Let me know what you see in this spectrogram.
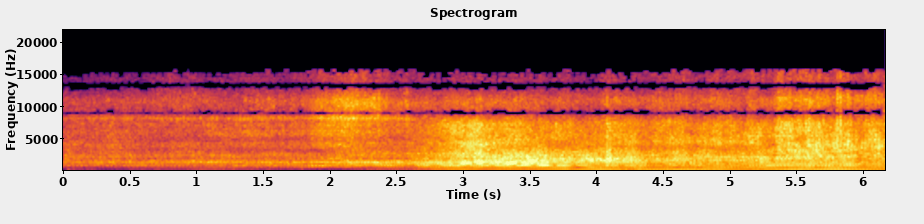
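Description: Drag car engine at full throttle, its pitch climbing as it gets louder, then dropping sharply about four seconds in and holding steady.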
